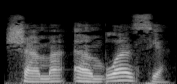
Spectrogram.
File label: portuguese Call the ambulance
